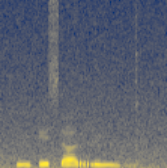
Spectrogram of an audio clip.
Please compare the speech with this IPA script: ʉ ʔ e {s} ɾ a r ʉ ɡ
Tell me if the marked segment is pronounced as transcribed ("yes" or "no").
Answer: yes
